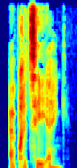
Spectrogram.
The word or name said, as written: appretering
